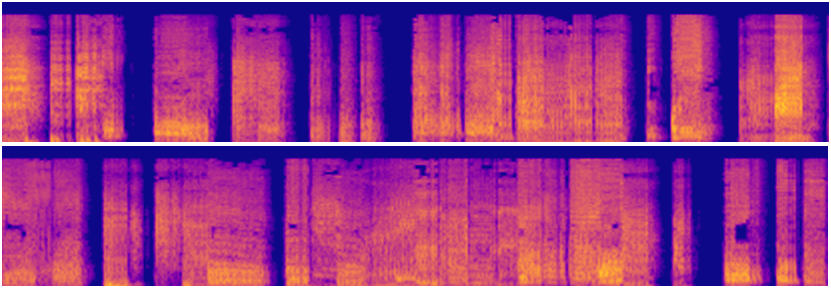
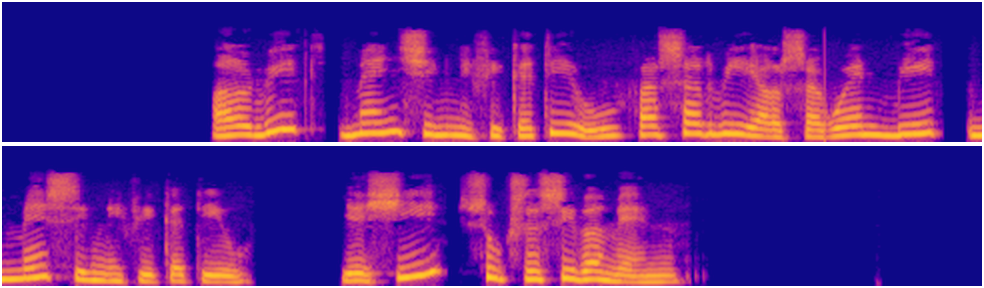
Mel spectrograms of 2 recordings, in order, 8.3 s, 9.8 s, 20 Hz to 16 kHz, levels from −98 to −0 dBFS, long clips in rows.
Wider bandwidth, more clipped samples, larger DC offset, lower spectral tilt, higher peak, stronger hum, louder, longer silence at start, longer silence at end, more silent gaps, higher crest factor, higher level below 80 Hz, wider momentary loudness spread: first, 11.5 kHz vs 7.6 kHz; neither; neither; second, -3.5 dB/octave vs -6.5 dB/octave; first, 0 dBFS vs -4 dBFS; neither; second, -25 LUFS vs -19 LUFS; second, 0 s vs 1.05 s; second, 0 s vs 1.5 s; second, 0.67-0.76 s, 1.48-1.54 s, 1.94-2.05 s, 3.62-3.68 s, 7.63-7.74 s vs 1.63-1.68 s, 4.71-4.83 s, 6.18-6.60 s, 7.14-7.19 s; first, 24 dB vs 16 dB; first, -42 dBFS vs -60 dBFS; first, 12 LU vs 5 LU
